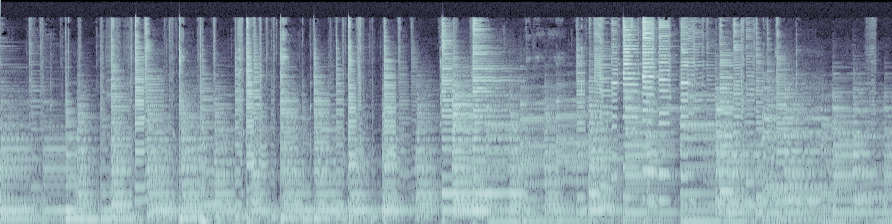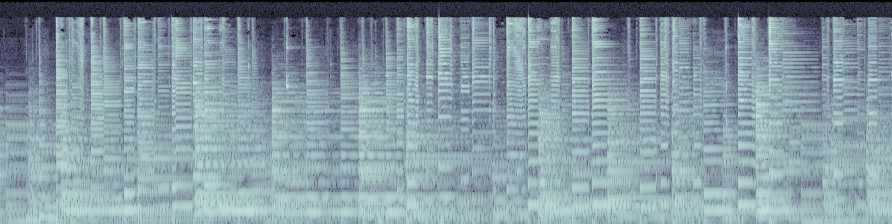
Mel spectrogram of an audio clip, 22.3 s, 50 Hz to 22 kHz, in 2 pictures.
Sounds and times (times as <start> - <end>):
Blues: 0.0 - 22.3.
